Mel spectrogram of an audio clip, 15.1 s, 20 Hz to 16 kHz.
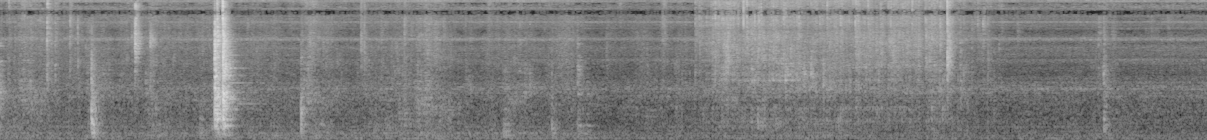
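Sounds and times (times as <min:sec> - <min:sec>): water running: 0:08.6 - 0:12.6.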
